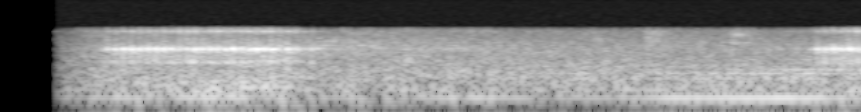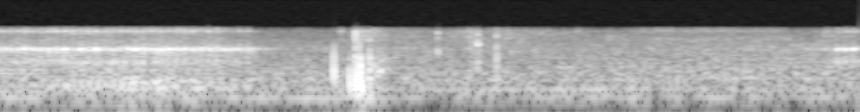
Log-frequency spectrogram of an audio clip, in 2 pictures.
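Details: Loud, buzzing snores from a sleeping adult passed out after a night of drinking, each lasting over a second, with quiet exhalations between.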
